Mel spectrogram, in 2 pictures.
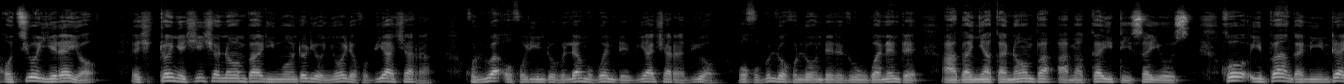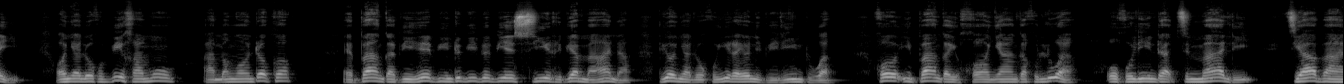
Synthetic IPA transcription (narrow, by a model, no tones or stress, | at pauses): ʔot͡sjo̞jiɾejo̞ | eʃi̥to̞ɲeʃiʃo̞no̞ːmbaliŋo̞ːndo̞ljo̞ɲo̞le̞xuβjaʃaɾa̰xulwaʔoxuliːndoβulamuβwe̞ːnde̞βjaʃaɾaβjo | oxuβuloxulo̞nde̞ɾeɾuːŋɡwane̞ːnde̞aβaɲakano̞ːmbaʔːmakaitisajo̞si̥xoiβaːŋɡaniːndaji | o̞ɲaloxuβixamu | amaŋo̞ndo̞ko̞ | eβaːŋɡaβihe̞βiːnduβiβjo̞βje̞siriβjamaːnaβjo̞ɲaloxujiɾajo̞niβiliːmbwa | xo̞ipaːŋɡajixoɲaːŋɡaxulwa | uxuliːndat͡simali | t͡sjaβaː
